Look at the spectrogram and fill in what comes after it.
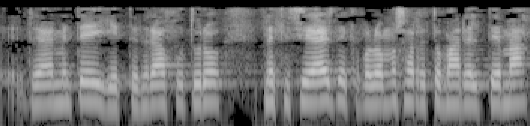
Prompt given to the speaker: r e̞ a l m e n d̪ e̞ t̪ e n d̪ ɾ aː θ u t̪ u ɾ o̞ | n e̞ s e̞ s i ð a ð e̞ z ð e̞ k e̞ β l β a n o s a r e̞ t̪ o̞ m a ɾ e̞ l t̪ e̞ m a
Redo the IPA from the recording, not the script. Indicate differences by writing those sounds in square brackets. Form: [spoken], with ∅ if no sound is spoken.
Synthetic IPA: r e̞ a l m e n [t̪] e̞ t̪ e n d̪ ɾ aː [f] u t̪ u ɾ o̞ | n e̞ [θ] e̞ s i ð a ð e̞ z ð e̞ k e̞ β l β a [m] o s a r e̞ t̪ o̞ m a ɾ e̞ l t̪ e̞ m a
